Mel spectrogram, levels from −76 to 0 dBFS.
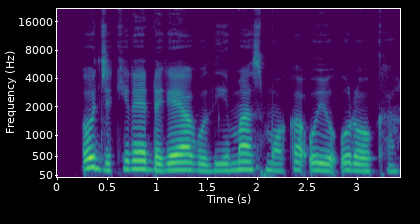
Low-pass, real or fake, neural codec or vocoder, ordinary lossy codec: none; real; none; none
